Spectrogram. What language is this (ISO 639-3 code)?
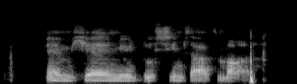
kab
